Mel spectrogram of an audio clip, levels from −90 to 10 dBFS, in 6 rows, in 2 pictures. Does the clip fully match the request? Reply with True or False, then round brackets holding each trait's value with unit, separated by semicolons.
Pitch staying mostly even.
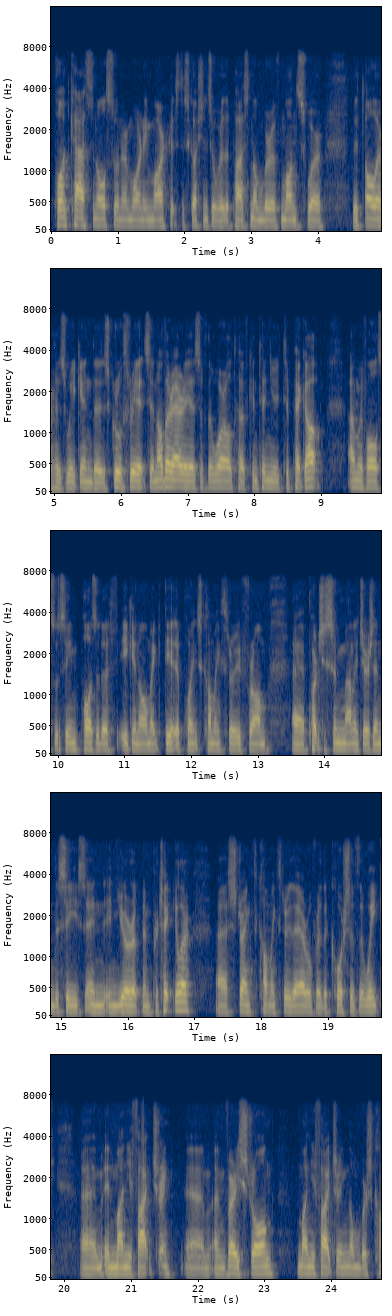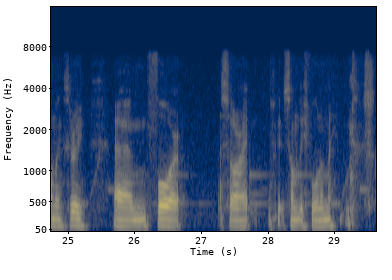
True (1.5 semitones)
